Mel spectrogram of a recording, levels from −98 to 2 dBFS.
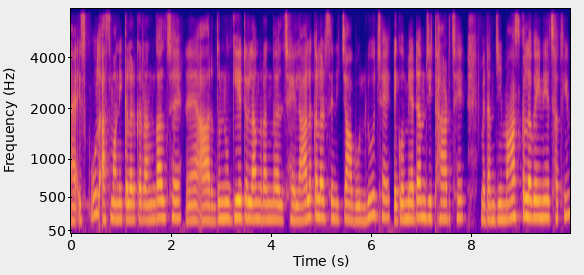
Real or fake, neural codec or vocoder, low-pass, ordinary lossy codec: fake; codec, 16 kHz, 2 kbps, X-Codec, HuBERT features, trained on LibriSpeech; 7.2 kHz; none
